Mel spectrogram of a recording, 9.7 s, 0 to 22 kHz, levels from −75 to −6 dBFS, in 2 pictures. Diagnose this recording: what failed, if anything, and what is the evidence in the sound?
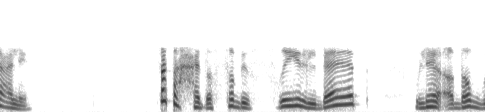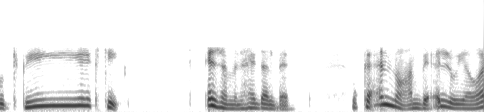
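The codec stage failed: the speech has been through the AMR narrowband mobile codec for the whole clip. The band ends near 3.8 kHz, and the voice has a plainly audible buzzy, synthetic edge. That fits a mid-rate mode around 10.2 kbps, where a pulse-excited vocal-tract model replaces the real waveform.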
